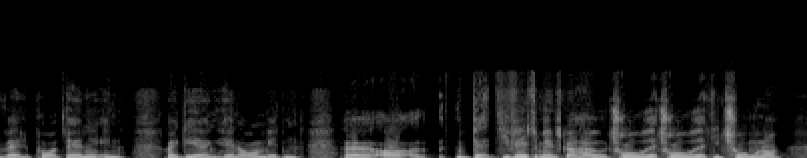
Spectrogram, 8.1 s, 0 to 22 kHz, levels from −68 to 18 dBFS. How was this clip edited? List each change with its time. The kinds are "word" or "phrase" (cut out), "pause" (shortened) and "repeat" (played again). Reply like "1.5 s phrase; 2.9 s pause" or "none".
6.6 s repeat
